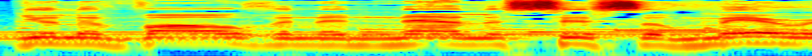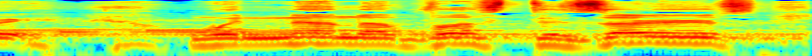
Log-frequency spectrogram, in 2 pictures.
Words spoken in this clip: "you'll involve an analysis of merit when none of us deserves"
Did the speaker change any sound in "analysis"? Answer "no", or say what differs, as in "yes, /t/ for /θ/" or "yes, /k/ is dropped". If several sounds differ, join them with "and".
no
